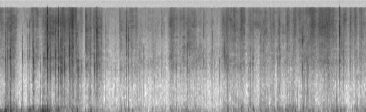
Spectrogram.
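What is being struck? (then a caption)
Thin plastic zip-lock bag. An empty clear plastic zipper storage bag with a red zip strip is held in both hands close to the mic and crinkled and rubbed between fingers with long nails. Loud, dense crinkling and tearing-like crackles fill the first two seconds, with a strong low-end thump from handling. The sound then settles into quieter, steady rustling and fine bright crackles.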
